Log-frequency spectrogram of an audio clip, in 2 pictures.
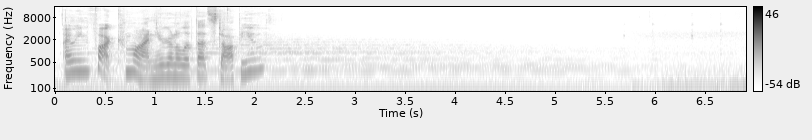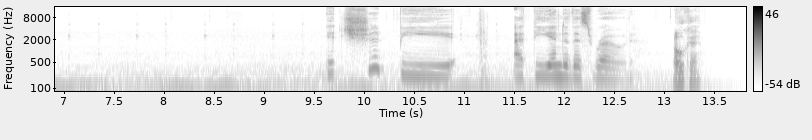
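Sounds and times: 
car engine driving down a street lined with orchards on the outskirts of Emmett: 0:00.0 - 0:13.8
speech: 0:00.1 - 0:02.2, 0:09.6 - 0:13.5
soft regular ticking: 0:05.6 - 0:12.2.

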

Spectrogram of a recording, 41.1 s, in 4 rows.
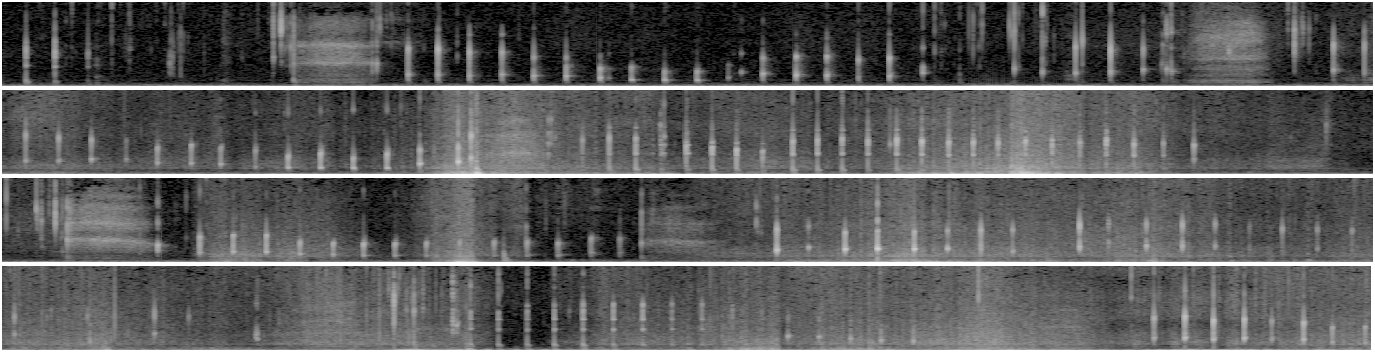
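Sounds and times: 
tongue clicking: 0:00.0 - 0:09.0, 0:09.6 - 0:19.3, 0:20.6 - 0:31.0, 0:33.8 - 0:37.4, 0:39.4 - 0:41.1
soft scratchy brushing strokes: 0:10.0 - 0:20.8, 0:21.9 - 0:41.1.

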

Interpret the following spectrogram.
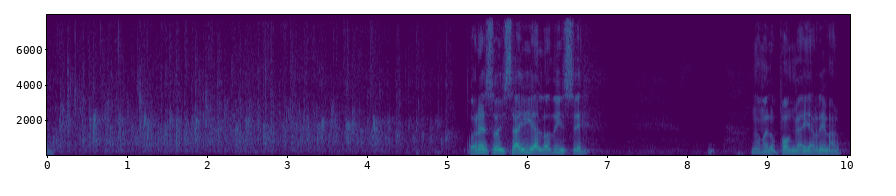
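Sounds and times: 
audience applause: 0:00.0 - 0:05.2
speech: 0:05.3 - 0:06.9, 0:08.8 - 0:10.0.

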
